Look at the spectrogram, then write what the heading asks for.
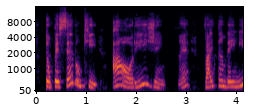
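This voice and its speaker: With a Brazilian accent, a woman speaks at a fairly slow pace, somewhat breathy and with lively intonation, in a dry, close sound with no echo. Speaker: teacher. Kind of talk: online lecture. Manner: halting, with many fillers.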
